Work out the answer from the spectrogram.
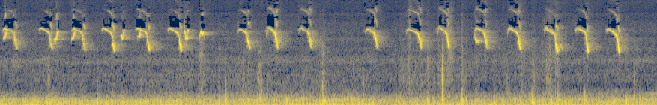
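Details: Brood of week-old chicks (Rhode Island Red, Black Sumatra and one unidentified) giving a steady stream of shrill descending peeps, about two or three each second, with faint low hum beneath.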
